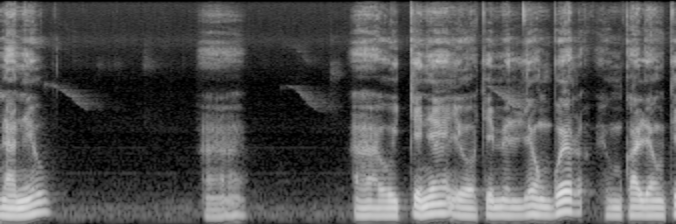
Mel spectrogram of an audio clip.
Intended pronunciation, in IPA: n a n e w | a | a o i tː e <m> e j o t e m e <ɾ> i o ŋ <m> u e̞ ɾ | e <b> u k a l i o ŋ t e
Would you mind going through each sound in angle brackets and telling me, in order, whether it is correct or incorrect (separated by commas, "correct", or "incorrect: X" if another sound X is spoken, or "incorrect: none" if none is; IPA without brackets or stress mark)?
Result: incorrect: n, incorrect: l, incorrect: b, incorrect: m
